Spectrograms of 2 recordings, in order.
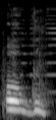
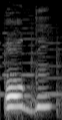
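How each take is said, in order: First: The tones are low then low. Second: The tones are mid then mid. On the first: It names a state in Nigeria. "Dodo, Ogun. Ogun is a state" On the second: It means war. "Rere, Rere. Ogun is a war"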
